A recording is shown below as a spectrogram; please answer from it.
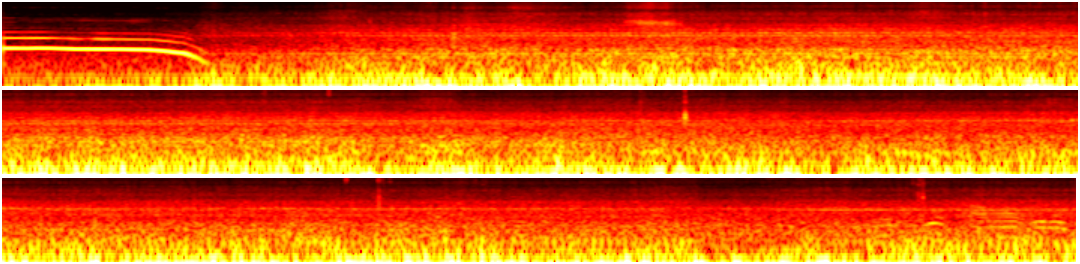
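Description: Steady rush of wind and road noise from a motorcycle riding at speed, heavy in the low end and loud throughout. It opens with a drawn-out human voice that drops in pitch and fades about a second in.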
